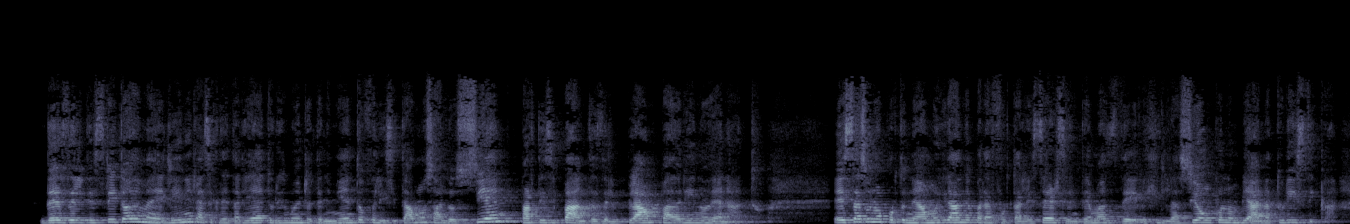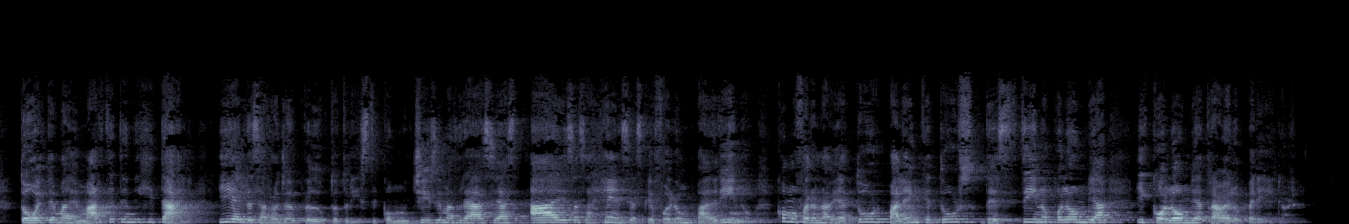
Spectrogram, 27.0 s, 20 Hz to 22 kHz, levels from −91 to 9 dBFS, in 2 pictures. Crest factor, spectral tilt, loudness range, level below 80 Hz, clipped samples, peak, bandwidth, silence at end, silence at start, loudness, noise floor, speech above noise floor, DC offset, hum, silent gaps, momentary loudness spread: 22 dB; -4.5 dB/octave; 6 LU; -88 dBFS; under 0.1%; -8 dBFS; 15 kHz; 0.6 s; 0.4 s; -29 LUFS; -60 dBFS; 30 dB; under 0.1%; none; none; 13 LU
